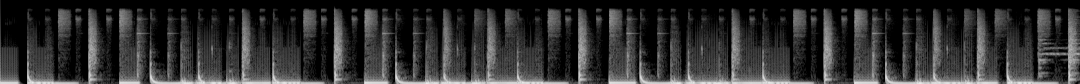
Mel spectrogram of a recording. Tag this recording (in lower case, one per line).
music
drum machine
